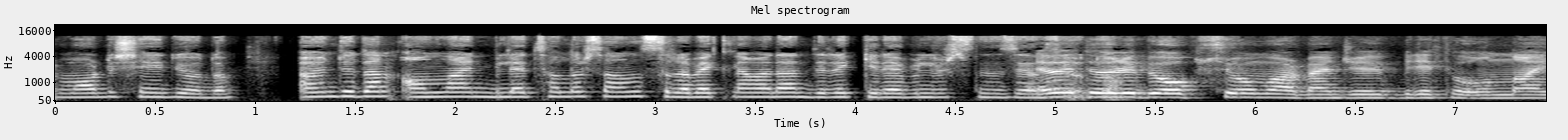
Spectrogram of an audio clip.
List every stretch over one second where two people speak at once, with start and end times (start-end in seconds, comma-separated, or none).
none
